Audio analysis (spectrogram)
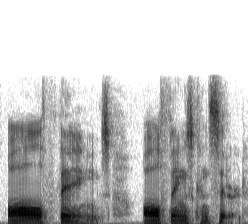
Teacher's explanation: you move right into that voiceless th in things because the tip of your tongue is going to be behind your top front teeth and it's like we can just connect those two words all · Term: co-articulation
